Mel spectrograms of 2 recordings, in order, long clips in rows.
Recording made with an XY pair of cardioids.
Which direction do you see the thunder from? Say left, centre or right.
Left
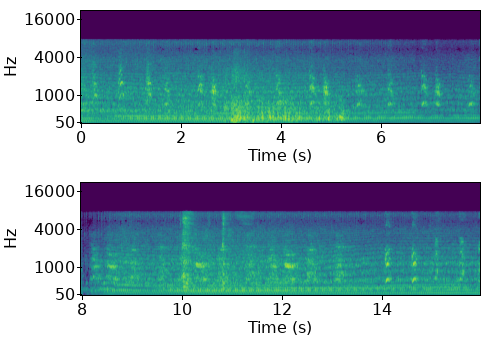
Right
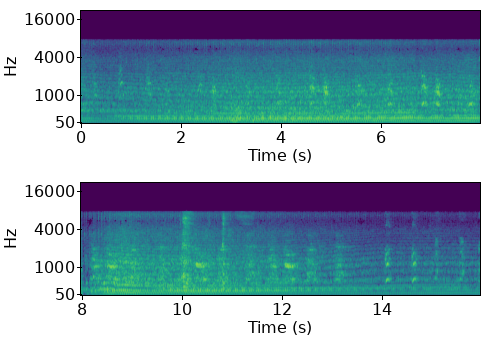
left.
